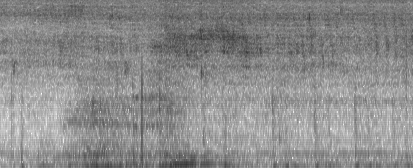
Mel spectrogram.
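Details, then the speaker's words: Refrigerator whose compressor has just started: steady rushing hiss over the compressor's low hum. Refrigerant leak from the tray tubing. "Este es una fuga muy rápido porque podemos escuchar el sonido en esta parte."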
